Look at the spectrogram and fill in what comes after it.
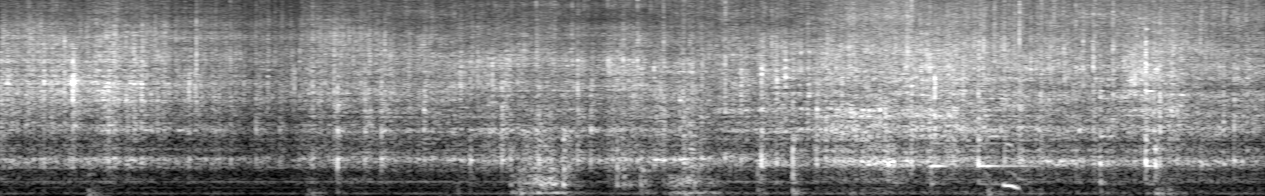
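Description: Chicken wings and sliced onions sizzling steadily in hot oil in a soup pot, with small scrapes and clicks of a utensil stirring them.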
